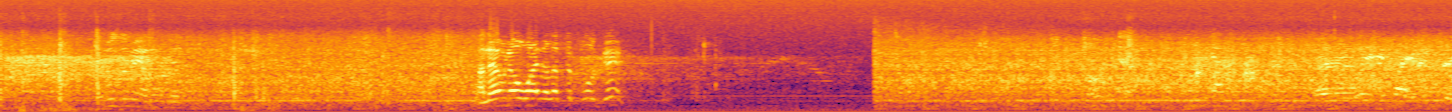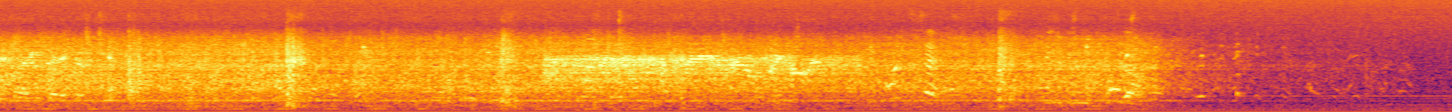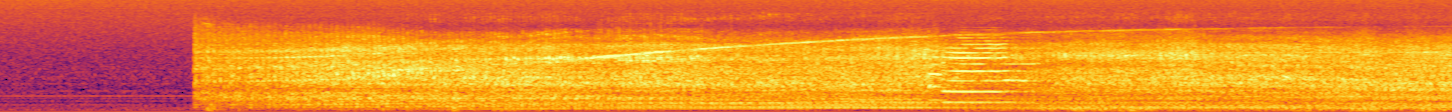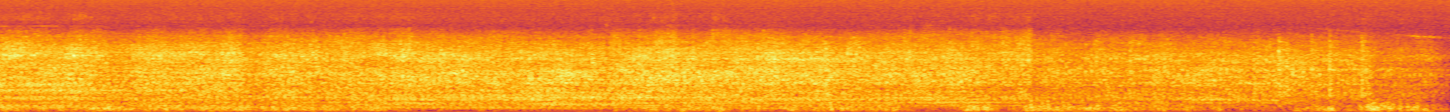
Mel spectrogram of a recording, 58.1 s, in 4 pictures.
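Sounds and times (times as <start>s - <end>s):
train engine and wheel rumble: 0.0s - 29.1s, 31.0s - 58.0s
train horn toot: 38.2s - 40.2s.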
